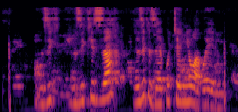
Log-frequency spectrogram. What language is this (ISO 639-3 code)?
lug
